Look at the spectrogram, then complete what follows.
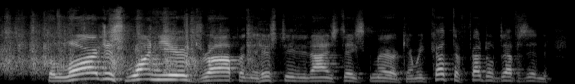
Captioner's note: applause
